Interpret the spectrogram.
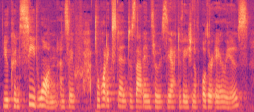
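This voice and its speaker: A middle-aged woman from Galway with a west of Ireland accent, a scientist giving an explanatory lecture in a thoughtful, halting, semi-conversational way. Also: on the low side. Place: indoor wood-panelled lecture room. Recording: faint steady room noise.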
